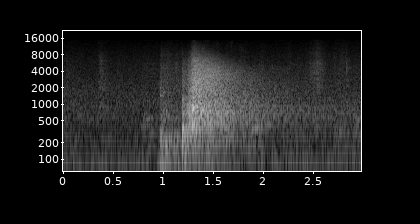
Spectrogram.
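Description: A gunshot cracks nearby and echoes outdoors.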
